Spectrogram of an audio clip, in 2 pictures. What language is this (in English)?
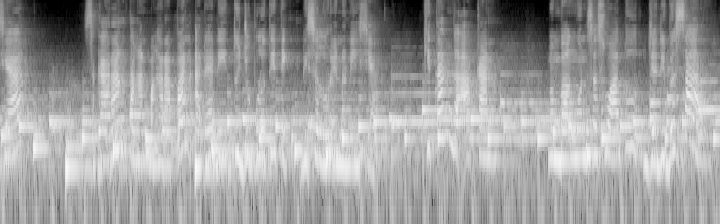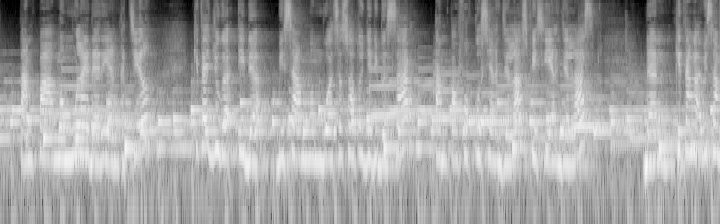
Indonesian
